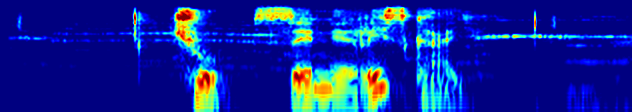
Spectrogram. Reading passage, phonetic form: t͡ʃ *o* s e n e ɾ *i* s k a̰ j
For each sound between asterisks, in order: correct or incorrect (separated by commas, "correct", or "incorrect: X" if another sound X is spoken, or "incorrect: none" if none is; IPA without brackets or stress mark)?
incorrect: u, correct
